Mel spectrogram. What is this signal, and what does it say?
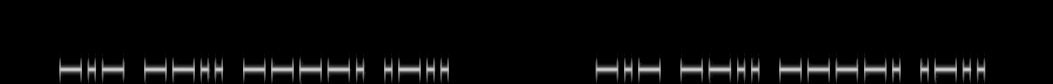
Morse code, heard as a keyed tone, about 17 wpm, 700 Hz. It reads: KZ9L KZ9L
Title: USA Call Signs - 4 Characters - Repeated 2x - 17wpm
